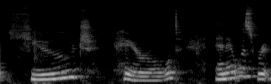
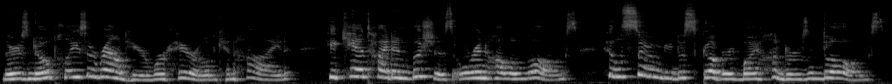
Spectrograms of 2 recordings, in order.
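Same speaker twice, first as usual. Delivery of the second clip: louder, worried rabbit father; an anxious father, louder; 3 semitones higher, 5 dB louder than usual. Acted. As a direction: fret loudly about hunters. Father worrying aloud.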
